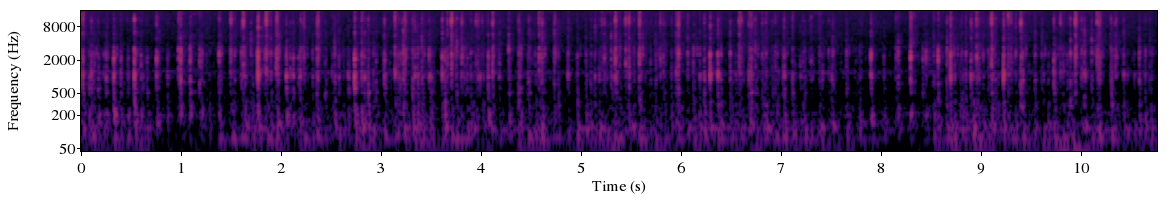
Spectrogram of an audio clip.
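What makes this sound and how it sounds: Fingertips with long red nails type fast on a backlit aluminium laptop keyboard covered with a red silicone key cover. The result is a steady stream of soft, dense tapping clicks with brief, bright ticks and a muted low thud underneath.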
